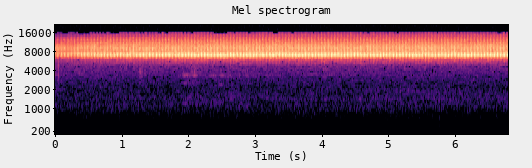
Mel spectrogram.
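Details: High, buzzy grasshopper trill of quick, regular pulses, fading in gently and building to a steady, unbroken drone; no music or voices.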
